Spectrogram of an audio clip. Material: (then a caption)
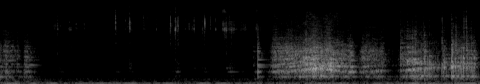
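Rawhide. A pair of rawhide bongo drums is held up near the face while the fingernails scratch across one hide head. Soft, bright scratching and rasping runs through the clip, light and sparse at first, then thicker and louder in the second half.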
